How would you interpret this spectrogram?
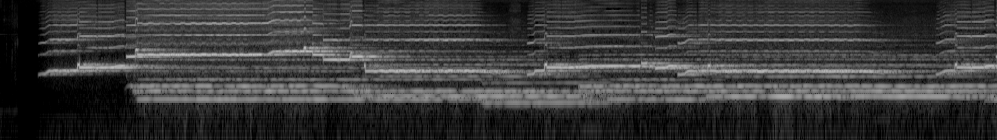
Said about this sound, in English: I will go out with a lovely musician on the tin whistle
